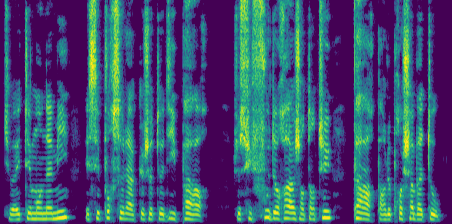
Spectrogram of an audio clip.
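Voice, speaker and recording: A woman's voice: mid-range voice, steady tone, moderate pace, natural voice. A woman reading as a jealous, furious island man. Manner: hushed, threatening.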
